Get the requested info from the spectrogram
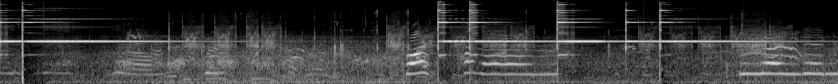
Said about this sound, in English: If I'm not mistaken, it must be time to ring the bell.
